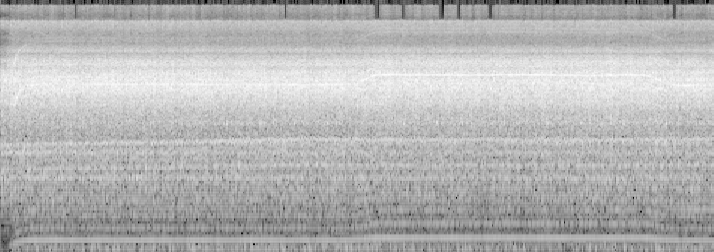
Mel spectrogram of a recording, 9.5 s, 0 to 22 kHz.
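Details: BL 2.4GHz RC helicopter 9004G, microphone right next to the tail rotor: steady motor whine steps up in pitch when the speed button is pressed, then drops back when pressed again; tail rotor speed toggle working normally.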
